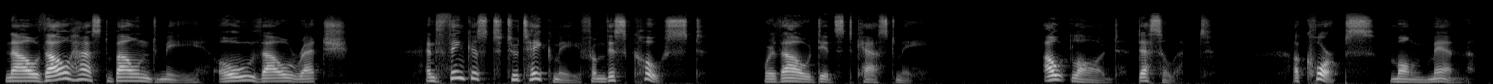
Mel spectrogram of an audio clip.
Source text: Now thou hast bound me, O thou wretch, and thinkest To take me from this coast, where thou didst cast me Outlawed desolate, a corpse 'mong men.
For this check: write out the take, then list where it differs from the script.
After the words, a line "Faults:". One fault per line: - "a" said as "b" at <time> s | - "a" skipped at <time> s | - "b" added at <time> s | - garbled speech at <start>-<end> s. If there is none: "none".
Now thou hast bound me, O thou wretch, and thinkest To take me from this coast, where thou didst cast me Outlawed desolate, a corpse 'mong men.
Faults:
none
